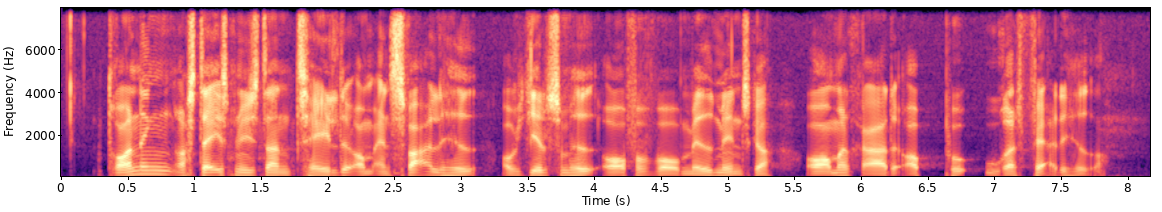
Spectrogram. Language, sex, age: Danish, male, 21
